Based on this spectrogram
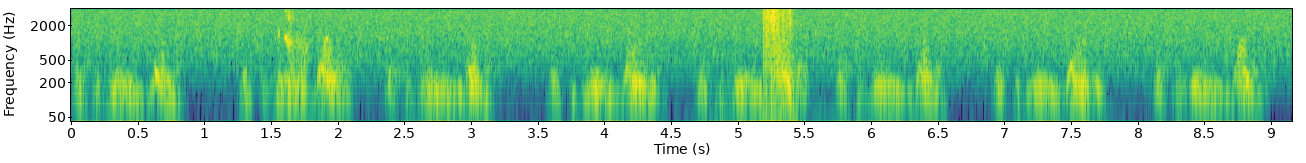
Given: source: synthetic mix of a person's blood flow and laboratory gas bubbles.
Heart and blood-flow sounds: Doppler ultrasound of blood flow; precordium
1.54-1.82 s: bubbles
From the record:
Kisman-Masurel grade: 112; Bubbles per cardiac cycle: 1 to 2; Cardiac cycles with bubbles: 1 to 10%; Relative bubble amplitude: moderate (0.250 to 0.450); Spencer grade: 1 (occasional bubble signal discernible with the cardiac motion signal, with majority of cardiac periods free of bubbles); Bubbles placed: only in the low amplitude regions of the cardiac cycle

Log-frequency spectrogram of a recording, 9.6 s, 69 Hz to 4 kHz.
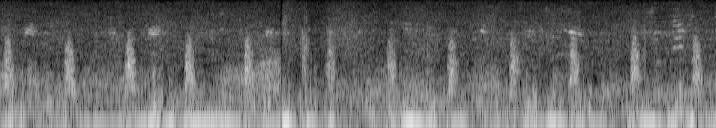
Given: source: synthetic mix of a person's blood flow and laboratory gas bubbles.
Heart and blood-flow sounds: Doppler ultrasound of blood flow; subclavian vein
3.99-4.22 s: bubbles
From the record:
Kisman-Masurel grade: 111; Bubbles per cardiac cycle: 1 to 2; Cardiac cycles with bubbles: 1 to 10%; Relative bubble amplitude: barely perceptible (0.100 to 0.250); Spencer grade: 1 (occasional bubble signal discernible with the cardiac motion signal, with majority of cardiac periods free of bubbles); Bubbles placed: anywhere in the cardiac cycle

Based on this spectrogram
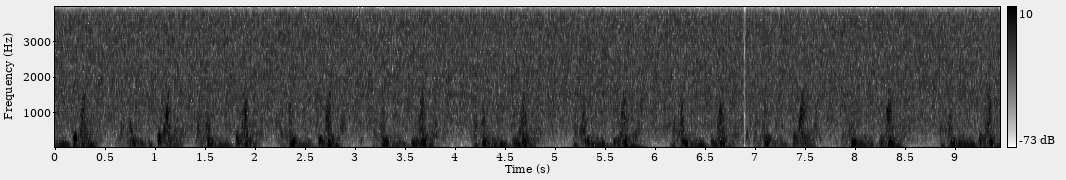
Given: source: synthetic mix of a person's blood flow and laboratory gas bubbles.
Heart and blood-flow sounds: Doppler ultrasound of blood flow; precordium
no bubbles
From the record:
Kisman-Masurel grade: 000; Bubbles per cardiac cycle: 0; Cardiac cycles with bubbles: 0%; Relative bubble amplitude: no bubbles discernible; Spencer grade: 0 (complete lack of bubble signals)

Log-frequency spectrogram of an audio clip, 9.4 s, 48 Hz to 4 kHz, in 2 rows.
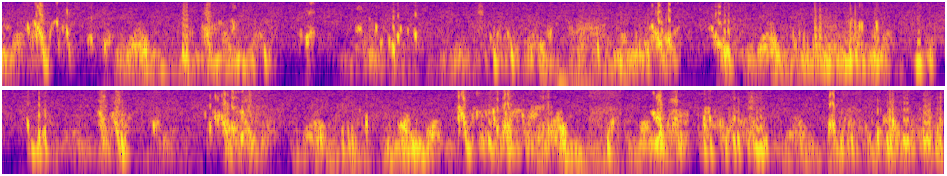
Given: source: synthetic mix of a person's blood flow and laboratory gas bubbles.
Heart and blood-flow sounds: Doppler ultrasound of blood flow; precordium
0.00-0.06 s: bubbles
0.09-0.38 s: bubbles
0.42-0.58 s: bubbles
0.88-1.19 s: bubbles
1.26-1.38 s: bubbles
1.47-1.58 s: bubbles
1.76-2.11 s: bubbles
2.35-2.77 s: bubbles
2.83-3.41 s: bubbles
3.53-3.72 s: bubbles
3.92-4.42 s: bubbles
4.54-4.69 s: bubbles
4.81-4.98 s: bubbles
5.19-5.38 s: bubbles
5.45-5.53 s: bubbles
5.71-6.12 s: bubbles
6.38-6.58 s: bubbles
6.65-6.83 s: bubbles
6.96-7.48 s: bubbles
7.66-7.82 s: bubbles
7.95-8.16 s: bubbles
8.20-8.58 s: bubbles
8.81-9.43 s: bubbles
From the record:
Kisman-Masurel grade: 342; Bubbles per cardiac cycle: rolling drumbeat, 9 or more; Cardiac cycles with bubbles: 100%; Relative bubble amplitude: moderate (0.250 to 0.450); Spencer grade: 3 (all of the cardiac periods contain showers or single bubble signals, but not dominating or overriding the cardiac motion signals); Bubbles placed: only in the low amplitude regions of the cardiac cycle

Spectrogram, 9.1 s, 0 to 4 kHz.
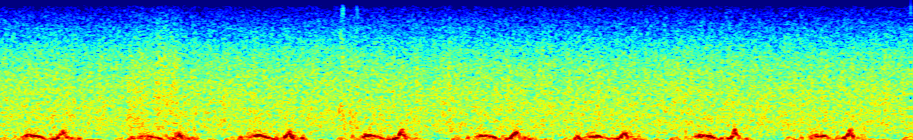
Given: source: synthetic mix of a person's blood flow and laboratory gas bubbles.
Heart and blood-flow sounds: Doppler ultrasound of blood flow; precordium
3.39-3.68 s: bubbles
From the record:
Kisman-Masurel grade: 111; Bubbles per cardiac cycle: 1 to 2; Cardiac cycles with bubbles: 1 to 10%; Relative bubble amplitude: barely perceptible (0.100 to 0.250); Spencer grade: 1 (occasional bubble signal discernible with the cardiac motion signal, with majority of cardiac periods free of bubbles); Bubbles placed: anywhere in the cardiac cycle

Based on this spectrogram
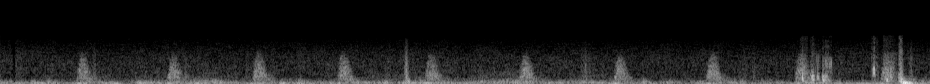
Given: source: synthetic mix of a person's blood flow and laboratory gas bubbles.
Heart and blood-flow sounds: Doppler ultrasound of blood flow; subclavian vein
7.99-8.33 s: bubbles
8.71-8.79 s: bubbles
8.82-9.04 s: bubbles
From the record:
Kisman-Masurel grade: 212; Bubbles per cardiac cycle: several, 3 to 8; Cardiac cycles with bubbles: 1 to 10%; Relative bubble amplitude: moderate (0.250 to 0.450); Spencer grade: 1 (occasional bubble signal discernible with the cardiac motion signal, with majority of cardiac periods free of bubbles); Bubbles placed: anywhere in the cardiac cycle

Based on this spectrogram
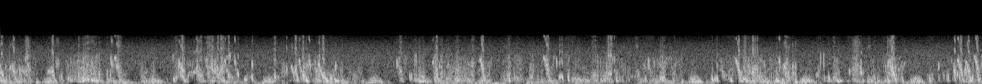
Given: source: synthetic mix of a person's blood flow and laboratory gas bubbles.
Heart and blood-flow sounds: Doppler ultrasound of blood flow; precordium
0.00-0.35 s: bubbles
0.44-1.28 s: bubbles
1.39-1.49 s: bubbles
1.70-2.57 s: bubbles
2.71-3.61 s: bubbles
3.93-4.92 s: bubbles
4.99-5.25 s: bubbles
5.40-6.84 s: bubbles
7.09-7.99 s: bubbles
8.14-9.06 s: bubbles
9.26-9.83 s: bubbles
From the record:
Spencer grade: 4 (maximum detectable bubble signal sounding continuously throughout systole and diastole of every cardiac period, and overriding the amplitude of the normal cardiac signals); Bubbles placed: only in the low amplitude regions of the cardiac cycle

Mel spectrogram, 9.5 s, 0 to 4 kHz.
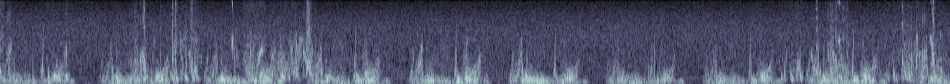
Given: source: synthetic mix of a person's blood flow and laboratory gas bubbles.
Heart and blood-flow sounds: Doppler ultrasound of blood flow; precordium
0.00-0.15 s: bubbles
0.45-0.73 s: bubbles
1.27-1.55 s: bubbles
1.58-2.02 s: bubbles
2.28-3.17 s: bubbles
7.78-8.06 s: bubbles
8.09-8.53 s: bubbles
8.84-9.45 s: bubbles
From the record:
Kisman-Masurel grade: 332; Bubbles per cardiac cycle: rolling drumbeat, 9 or more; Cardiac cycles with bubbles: 50 to 99%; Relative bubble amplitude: moderate (0.250 to 0.450); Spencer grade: 3 (all of the cardiac periods contain showers or single bubble signals, but not dominating or overriding the cardiac motion signals); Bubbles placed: only in the low amplitude regions of the cardiac cycle

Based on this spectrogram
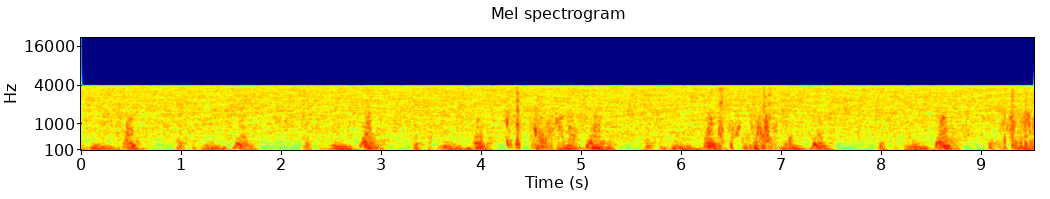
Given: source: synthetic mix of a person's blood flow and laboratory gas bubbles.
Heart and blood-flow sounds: Doppler ultrasound of blood flow; precordium
4.23-4.41 s: bubbles
4.50-5.00 s: bubbles
6.36-6.99 s: bubbles
7.06-7.17 s: bubbles
9.16-9.54 s: bubbles
From the record:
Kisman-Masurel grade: 222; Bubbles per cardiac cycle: several, 3 to 8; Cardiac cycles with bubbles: 10 to 50%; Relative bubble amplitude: moderate (0.250 to 0.450); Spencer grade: 2 (many but less than half of the cardiac periods contain bubble signals, singularly or in groups); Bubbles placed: only in the low amplitude regions of the cardiac cycle

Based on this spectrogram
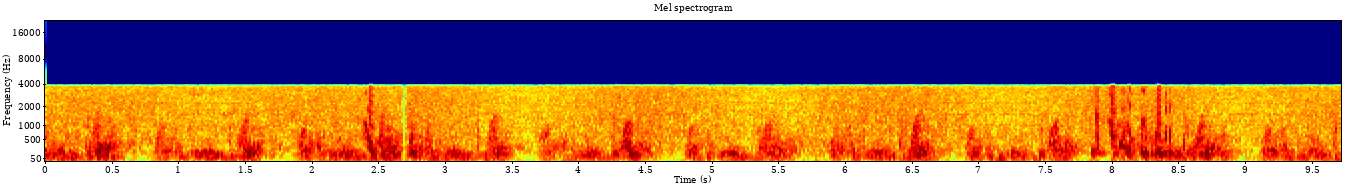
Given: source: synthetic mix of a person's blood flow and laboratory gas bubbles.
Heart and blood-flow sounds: Doppler ultrasound of blood flow; precordium
2.36-2.62 s: bubbles
7.82-8.65 s: bubbles
From the record:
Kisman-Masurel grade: 223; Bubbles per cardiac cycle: several, 3 to 8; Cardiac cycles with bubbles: 10 to 50%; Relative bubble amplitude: loud (0.450 to 0.775); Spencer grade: 2 (many but less than half of the cardiac periods contain bubble signals, singularly or in groups); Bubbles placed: only in the low amplitude regions of the cardiac cycle

